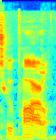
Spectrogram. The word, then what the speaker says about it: tu parles: So it would be je parle, tu parles, and even though it ends with an S, it's still pronounced tu parles.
